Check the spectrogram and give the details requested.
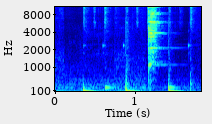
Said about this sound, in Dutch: Nou, laten wij dan ook maar het glas heffen en klinken voor zij die strijden voor een rechtvaardigere wereld. Nou, proost dames.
